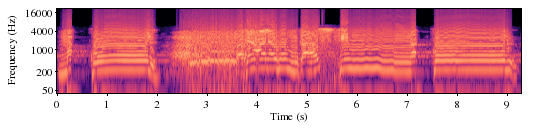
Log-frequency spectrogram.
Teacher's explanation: ترميهم بحجارة من سجيل ترميهم بحجارة من سجيل فجعلهم كعصف مأكول فجعلهم كعصف مأكول مأکول یہاں حمزہ ساکنہ ہے اور ہم نے سبق نمبر 11 میں پڑھا تھا اس کی مشق میں حمزہ ساکنہ میں جھٹکا دینا ہے واضح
